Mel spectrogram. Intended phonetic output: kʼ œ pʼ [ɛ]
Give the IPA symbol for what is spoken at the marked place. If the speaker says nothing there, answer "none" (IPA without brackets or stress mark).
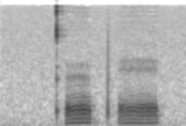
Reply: ɛ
